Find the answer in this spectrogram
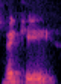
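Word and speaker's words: Zwicky: ztf the zviki in honor of ziki it's vicky not hard name to pronounce but a remarkable astronomer is the current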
